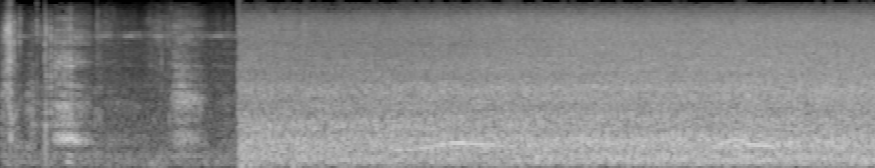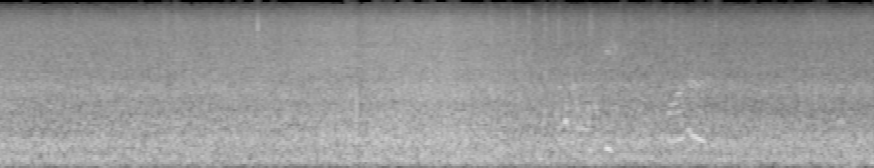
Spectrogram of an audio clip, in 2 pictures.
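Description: Ocean surf washing up on a sandy beach: a steady rush that starts suddenly about two seconds in, after a brief quiet stretch.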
